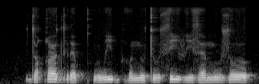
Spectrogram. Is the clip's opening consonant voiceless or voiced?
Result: voiced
